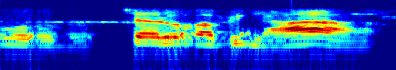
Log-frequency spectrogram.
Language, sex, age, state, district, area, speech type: Tamil, male, 18-30, Tamil Nadu, Viluppuram, rural, conversation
